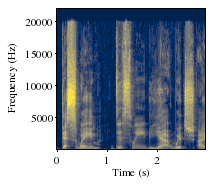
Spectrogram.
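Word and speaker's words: Deswayne: w a y n e so it's technically pronounced de swain du swain yeah which i hear a lot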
